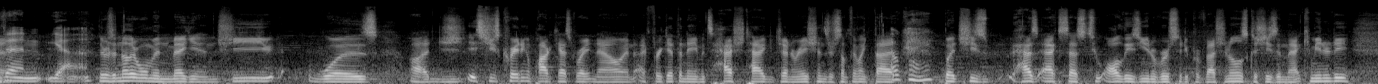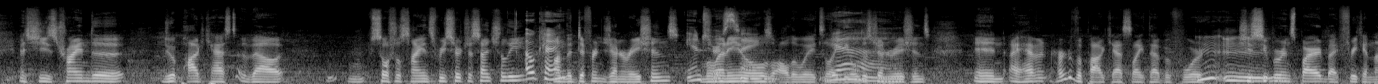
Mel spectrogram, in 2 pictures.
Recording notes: SXSW EDU Live. Recorded in the middle of South-by-Southwest (SXSW) EDU 2018.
